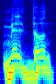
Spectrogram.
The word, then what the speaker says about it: Meltdown: Alors, c'est, je ne sais pas si je prononce bien, Meltdown et Spectre. – Oui, c'est pas mal prononcé.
